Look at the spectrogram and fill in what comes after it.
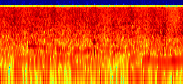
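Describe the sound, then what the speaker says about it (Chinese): Minced pork stir-fried with scallion, ginger and garlic over medium-low heat, a steady close sizzle with faint scraping and stirring noises and no talking. "然后我们再下入葱姜蒜， 继续开中小火，将食材给它煸香"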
